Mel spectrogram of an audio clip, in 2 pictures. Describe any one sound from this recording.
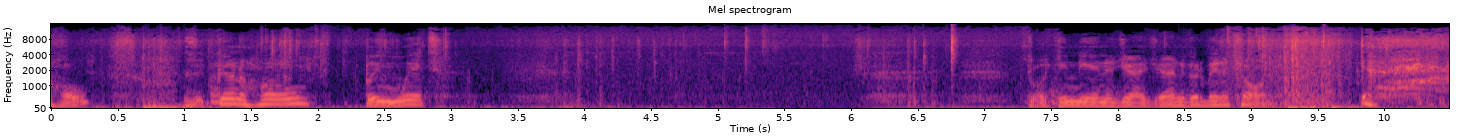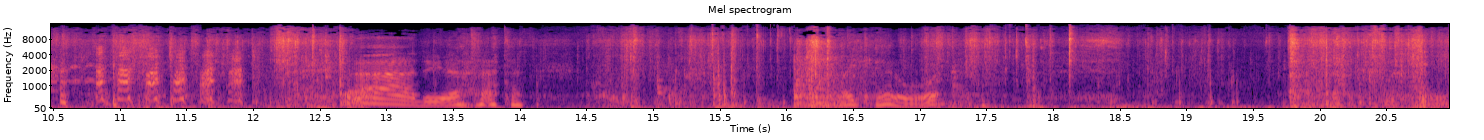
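Plastic rubbish rustles and clatters as hands dig through it.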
